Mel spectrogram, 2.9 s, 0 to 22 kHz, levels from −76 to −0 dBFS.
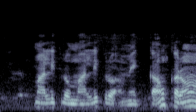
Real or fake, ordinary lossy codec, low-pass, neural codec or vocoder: real; Opus, 64 kbps; 7.2 kHz; none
